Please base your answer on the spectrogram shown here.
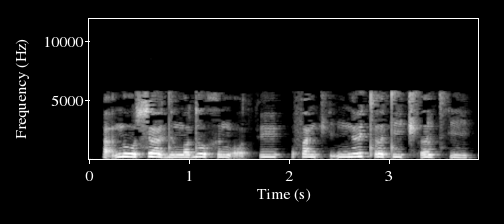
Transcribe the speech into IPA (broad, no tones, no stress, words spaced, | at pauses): a̰n̪o sœdəŋ ɔdo xəŋɔ̰t͡sʼy | faŋt͡ʃʼḭŋn̪ø tʼə tit͡ʃʼəlt͡sʼi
